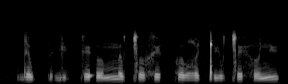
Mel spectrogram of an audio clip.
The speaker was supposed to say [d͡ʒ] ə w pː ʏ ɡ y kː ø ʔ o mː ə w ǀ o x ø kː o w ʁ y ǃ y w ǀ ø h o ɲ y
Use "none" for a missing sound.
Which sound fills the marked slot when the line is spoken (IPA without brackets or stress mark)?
d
